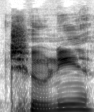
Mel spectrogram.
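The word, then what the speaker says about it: Thuney: AJ Green, like I mentioned before, Hunter Henry, Joe Tooney, I think that's how you pronounce it, not the TH.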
